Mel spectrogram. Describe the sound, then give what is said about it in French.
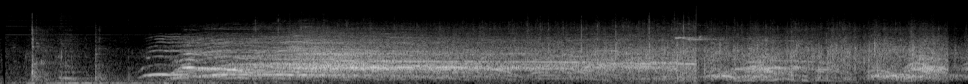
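A sparse but noisy tennis crowd cheers a five-set win over Stan Wawrinka, a quiet first second giving way to loud clapping, shouts and whoops that stay strong to the end. “Son exploit face à un ancien vainqueur, le Suisse Stan Wawrinka, laminé 6-0 au cinquième set, donne des frissons au public clairsemé mais bruyant.”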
